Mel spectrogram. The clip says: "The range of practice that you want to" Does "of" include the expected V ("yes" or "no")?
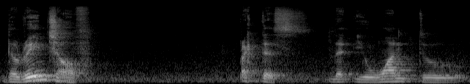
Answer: no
